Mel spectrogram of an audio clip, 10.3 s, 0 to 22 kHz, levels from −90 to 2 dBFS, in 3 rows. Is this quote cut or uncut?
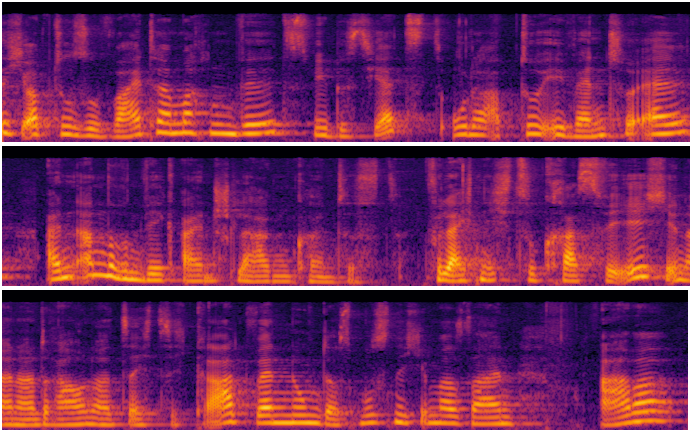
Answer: cut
